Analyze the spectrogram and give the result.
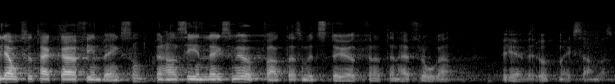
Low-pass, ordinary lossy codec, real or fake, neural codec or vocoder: none; none; real; none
